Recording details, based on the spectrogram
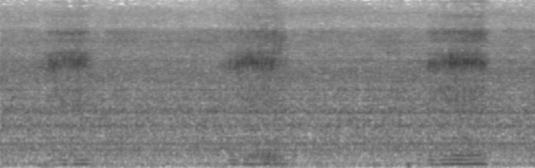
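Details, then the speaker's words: A Black Labrador, a heavy snorer, asleep on a bed after being scared by bad weather and thunder: low, rumbling snoring breaths with a soft whistling edge, three in about five seconds, over steady room noise. "You're snoring up a storm."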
